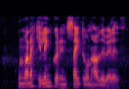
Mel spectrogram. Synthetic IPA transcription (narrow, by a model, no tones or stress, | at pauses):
hunvaɾɛhcɪlejŋkʏɾɪnsaːjt̪ɪhunhavðɪvɛːɾɪθ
